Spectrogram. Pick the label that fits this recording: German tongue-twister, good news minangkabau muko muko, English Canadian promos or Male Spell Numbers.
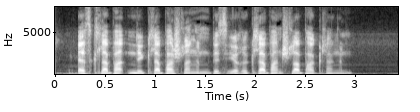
German tongue-twister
